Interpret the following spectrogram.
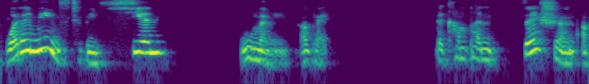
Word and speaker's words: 鲜: Today, same pronunciation, but flat tone, xian. And xian is, well, translate directly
